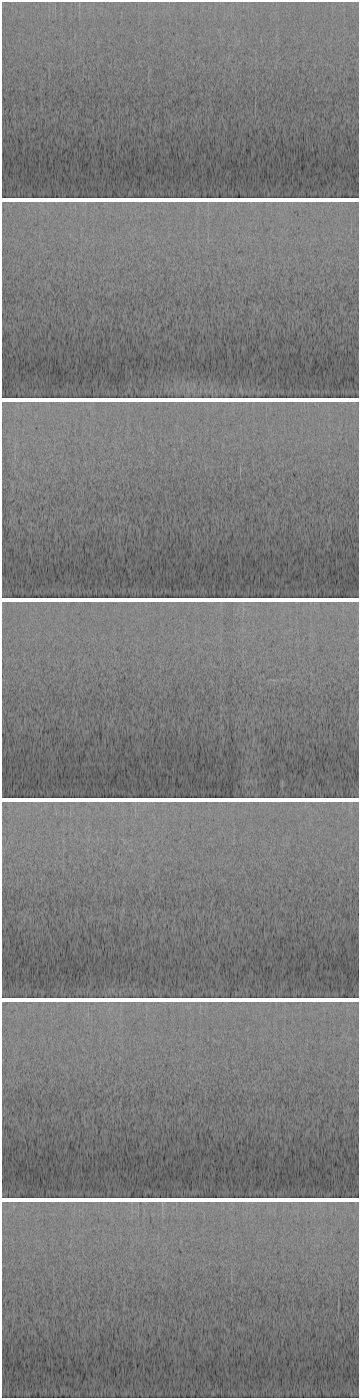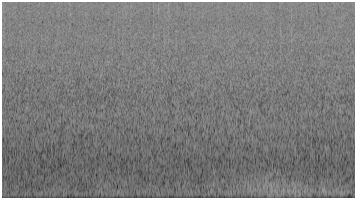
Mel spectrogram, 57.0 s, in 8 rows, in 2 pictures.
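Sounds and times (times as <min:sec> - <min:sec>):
rain dripping from roof: 0:00.0 - 0:57.0
thunder rumbling: 0:26.0 - 0:34.7.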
